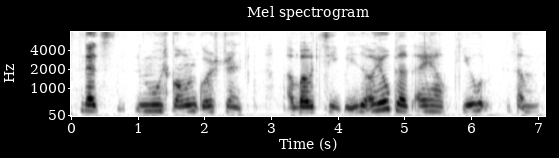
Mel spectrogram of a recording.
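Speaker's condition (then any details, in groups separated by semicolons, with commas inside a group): Cerebral palsy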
